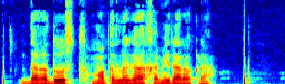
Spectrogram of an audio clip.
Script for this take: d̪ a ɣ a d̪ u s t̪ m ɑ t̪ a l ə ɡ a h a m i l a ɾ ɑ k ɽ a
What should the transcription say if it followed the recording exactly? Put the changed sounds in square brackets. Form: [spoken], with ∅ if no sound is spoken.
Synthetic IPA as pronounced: d̪ a ɣ a d̪ [o] s t̪ m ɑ t̪ a l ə ɡ a [x] a m i [ɾ] a ɾ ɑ k ɽ a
